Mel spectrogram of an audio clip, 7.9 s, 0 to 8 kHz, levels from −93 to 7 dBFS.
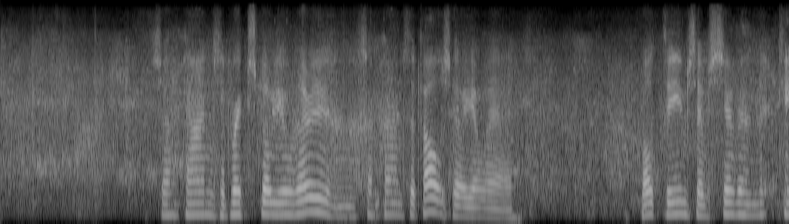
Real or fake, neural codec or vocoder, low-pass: fake; codec, 24 kHz, 0.9 kbps, WavTokenizer, medium speech release version 2; 7.2 kHz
